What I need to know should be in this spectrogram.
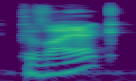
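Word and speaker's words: Kiviuq: time nick is drinking what's called goviac i think that's how you pronounce it it's k-i-v-i-u-q and simply it's a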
